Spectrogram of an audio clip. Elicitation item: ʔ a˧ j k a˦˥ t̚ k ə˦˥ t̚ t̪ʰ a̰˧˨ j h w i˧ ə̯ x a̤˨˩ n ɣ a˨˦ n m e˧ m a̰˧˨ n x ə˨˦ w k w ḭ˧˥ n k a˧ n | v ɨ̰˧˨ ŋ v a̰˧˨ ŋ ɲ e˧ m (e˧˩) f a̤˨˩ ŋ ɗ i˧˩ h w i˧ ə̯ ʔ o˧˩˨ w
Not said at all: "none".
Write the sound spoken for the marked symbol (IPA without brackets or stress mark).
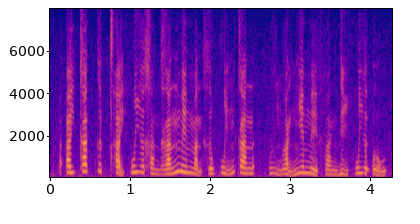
e˧˩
